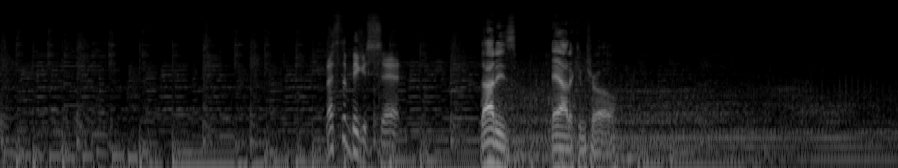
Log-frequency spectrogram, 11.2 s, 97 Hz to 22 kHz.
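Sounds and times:
speech: 0:04.1 - 0:05.1, 0:06.0 - 0:07.8
helicopter engine droning from a video being played: 0:05.1 - 0:11.2.

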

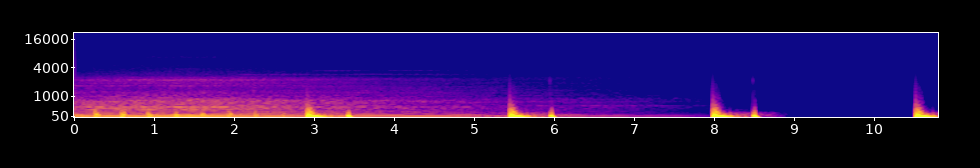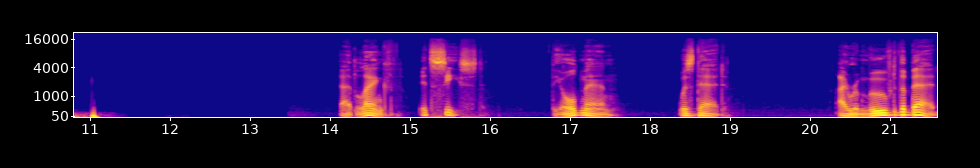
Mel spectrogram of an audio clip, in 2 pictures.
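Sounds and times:
muffled heartbeat in low double beats: 0:00.0 - 0:02.1, 0:02.9 - 0:03.5, 0:05.4 - 0:06.0, 0:08.0 - 0:08.6, 0:10.5 - 0:11.1
faint rumbling hum: 0:00.0 - 0:06.1
speech: 0:14.1 - 0:16.0, 0:16.8 - 0:17.6, 0:18.4 - 0:19.0, 0:20.4 - 0:21.5.

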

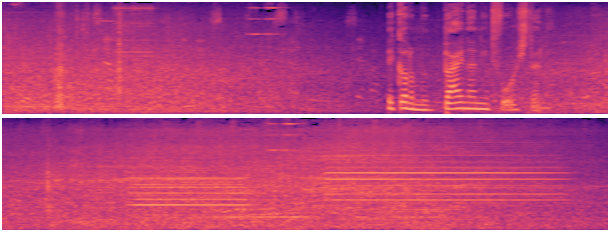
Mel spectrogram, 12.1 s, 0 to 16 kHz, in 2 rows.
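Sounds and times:
busy city street traffic rumbling: 0:00.0 - 0:12.1
speech: 0:03.8 - 0:05.6
loud sustained car horn blasts: 0:07.2 - 0:11.9.

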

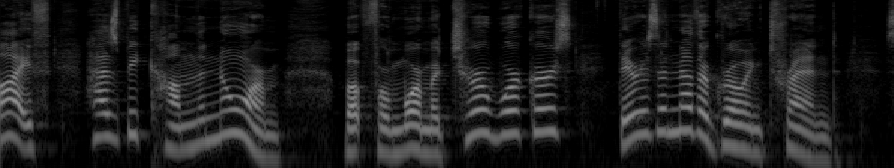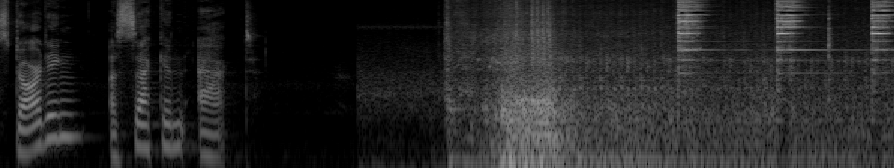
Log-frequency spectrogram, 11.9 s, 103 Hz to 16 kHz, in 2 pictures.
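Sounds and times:
speech: 0:00.0 - 0:07.7, 0:08.9 - 0:09.4
miniature amusement ride train engine chugging: 0:09.8 - 0:11.9.

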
